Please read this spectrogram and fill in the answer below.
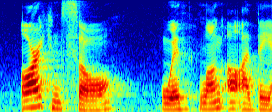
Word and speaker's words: Arkansas: We pronounce this state as Arkansas, Arkansas, with long A at the end, saw, or another potential pronunciation is Arkansas, Arkansas, with long A at the end. S is not pronounced at all.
